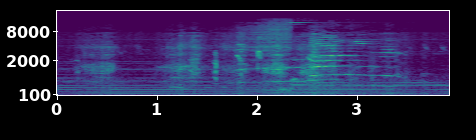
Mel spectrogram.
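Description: Chickens sick with snot and respiratory infection, heard up close as a mix of wheezy rattling breaths, small squawks and clucks that rise and fall over a few seconds, with no talking.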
